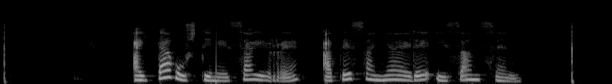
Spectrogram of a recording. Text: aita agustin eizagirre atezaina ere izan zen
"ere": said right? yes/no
yes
